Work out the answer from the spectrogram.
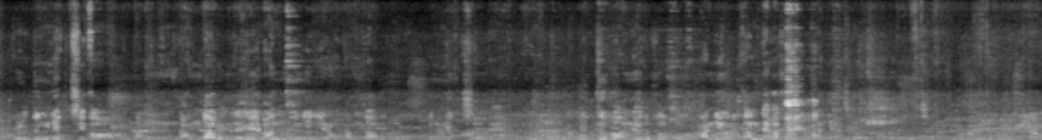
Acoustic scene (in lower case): crowded indoor space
